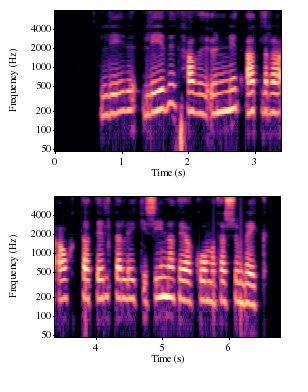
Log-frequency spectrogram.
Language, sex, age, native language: Icelandic, female, 40-49, Icelandic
